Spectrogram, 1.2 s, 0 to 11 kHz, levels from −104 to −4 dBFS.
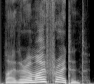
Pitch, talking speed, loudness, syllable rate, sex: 230 Hz, 205 wpm, -15 LUFS, 7.4 syllables/s, female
